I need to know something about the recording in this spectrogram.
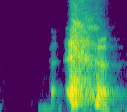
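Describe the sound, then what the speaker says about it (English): A single sharp sneeze, loud and close, with a brief intake of breath just before it. "I just sneezed during a podcast."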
